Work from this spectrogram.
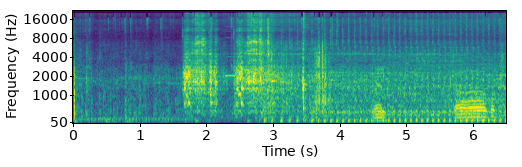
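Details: Yamaha Mio i scooter that would not start after a blown fuse, now wired through the ignition bypass, with charging at 13.5 V; brief crank, then it catches into steady, even firing; normal start.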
